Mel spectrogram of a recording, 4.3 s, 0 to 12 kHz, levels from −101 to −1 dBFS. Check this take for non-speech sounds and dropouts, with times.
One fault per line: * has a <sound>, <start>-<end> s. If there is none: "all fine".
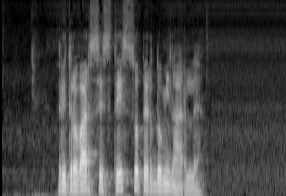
all fine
